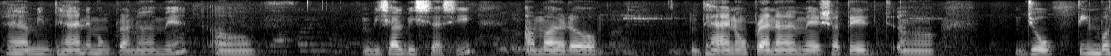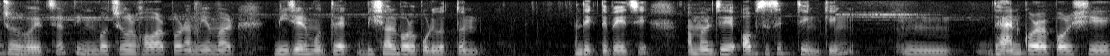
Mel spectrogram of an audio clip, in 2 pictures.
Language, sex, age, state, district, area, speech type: Bengali, female, 18-30, West Bengal, Malda, rural, spontaneous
